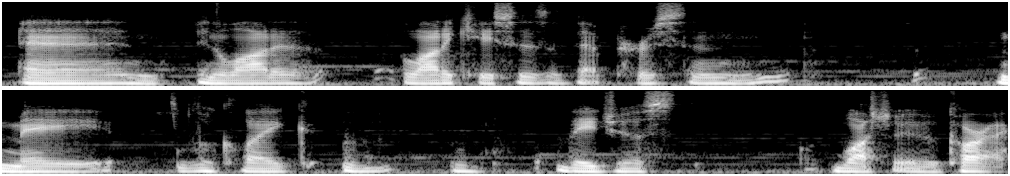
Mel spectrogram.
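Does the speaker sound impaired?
Yes: stutter; lifelong; adult, stutters edited out then added back in adaptability video, New York Times; long painful blocks, relief then exhaustion, large exhale after blocks, may need to catch breath, several stuttering types; here prolonged sounds.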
